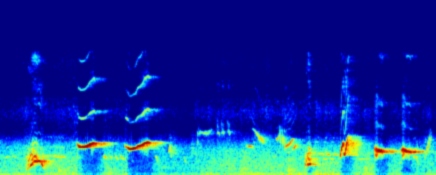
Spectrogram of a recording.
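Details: Oriental magpie-robin provoked to sing aggressively: clear, high whistled notes and short sweeping slurs, given in separate bursts with brief pauses, over a faint steady background hum.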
